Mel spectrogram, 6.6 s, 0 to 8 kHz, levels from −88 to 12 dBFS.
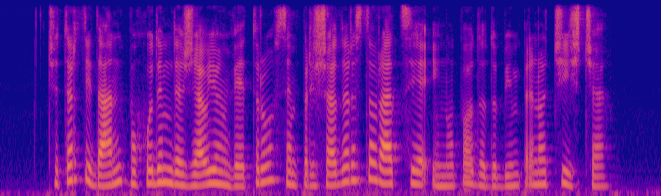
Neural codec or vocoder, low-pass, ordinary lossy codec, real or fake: codec, 16 kHz, 8 kbps, FunCodec, trained on LibriTTS, 25 frames a second; 7.2 kHz; none; fake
